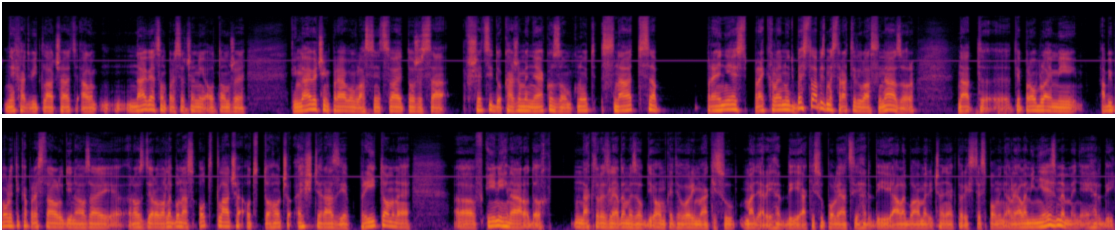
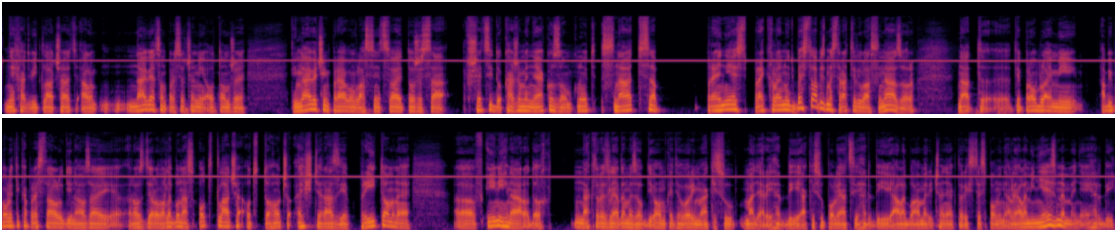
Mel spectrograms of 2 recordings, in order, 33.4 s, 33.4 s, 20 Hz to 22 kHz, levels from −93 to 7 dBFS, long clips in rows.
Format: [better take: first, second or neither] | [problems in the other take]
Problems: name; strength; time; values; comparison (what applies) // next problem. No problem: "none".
first | high-pitched whine; loud; throughout; 3 kHz, 6 dB below the speech; faint in the first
